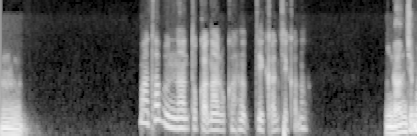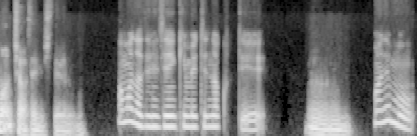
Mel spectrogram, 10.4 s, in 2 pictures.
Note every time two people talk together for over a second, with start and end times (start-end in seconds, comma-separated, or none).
none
